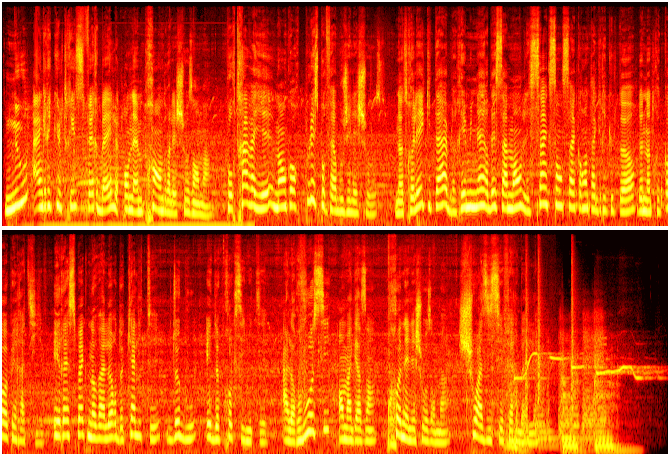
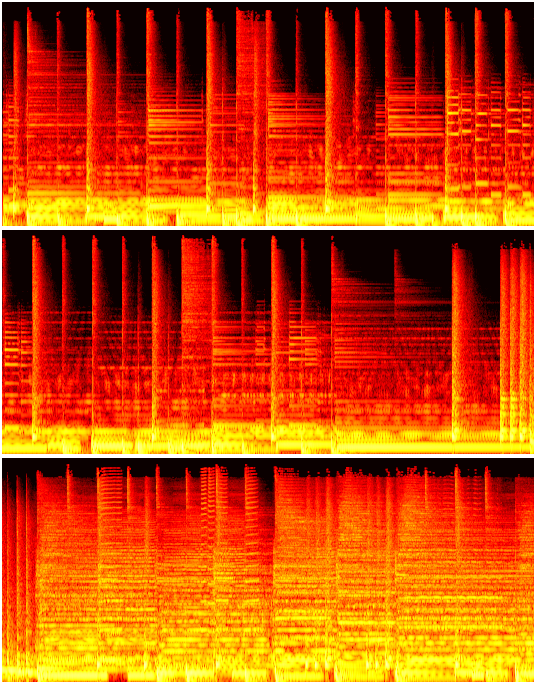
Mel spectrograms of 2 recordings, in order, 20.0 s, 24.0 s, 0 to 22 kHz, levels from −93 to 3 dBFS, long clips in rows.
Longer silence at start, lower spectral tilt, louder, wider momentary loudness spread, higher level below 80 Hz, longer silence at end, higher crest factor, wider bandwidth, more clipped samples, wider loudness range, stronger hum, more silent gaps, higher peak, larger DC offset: about the same, 0.05 s vs 0 s; second, -4 dB/octave vs -5.5 dB/octave; about the same, -14 LUFS vs -15 LUFS; about the same, 9 LU vs 7 LU; second, -42 dBFS vs -22 dBFS; about the same, 0.1 s vs 0 s; about the same, 12 dB vs 14 dB; about the same, over 20 kHz vs over 20 kHz; neither; about the same, 4 LU vs 5 LU; neither; neither; about the same, 0 dBFS vs 0 dBFS; neither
